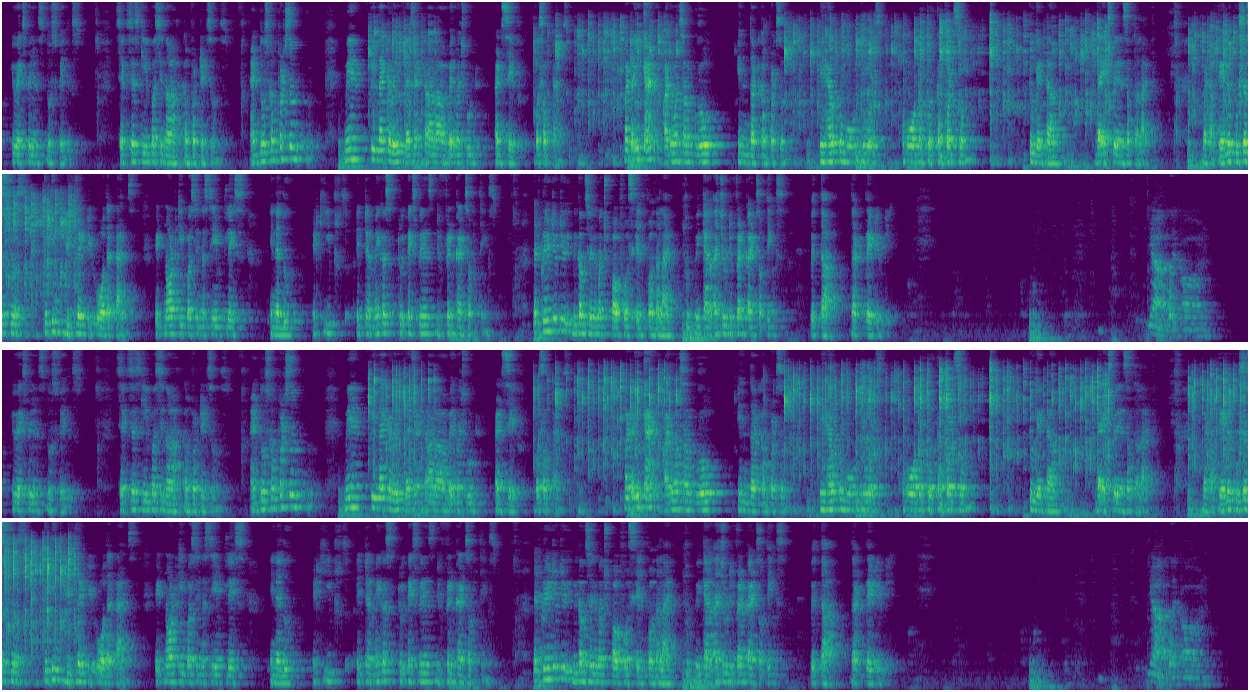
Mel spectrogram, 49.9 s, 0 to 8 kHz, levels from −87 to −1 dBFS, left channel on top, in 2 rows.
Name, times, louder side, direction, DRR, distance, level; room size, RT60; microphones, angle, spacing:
voice 1, 0.2-1.5 2.3-4.5 5.0-6.2 6.5-9.5 9.9-10.4 10.7-11.3 12.2-14.2 14.7-15.7 16.1-17.6 18.0-19.4 20.5-21.4 21.9-22.9 23.4-25.4 25.8-27.6 28.0-29.8 30.3-30.7 31.1-34.8 35.3-40.5 41.1-41.6 41.9-42.6 45.5-45.7, left 2 dB, 25° left, 2 dB, 0.5 m, -27 dB
Typing, 7.3-8.7 10.6-13.6 14.6-14.7 15.2-22.2 23.7-26.5, right 4 dB, 35° right, 0.8 m, -32 dB
voice 2, 47.7-49.0, left 1 dB, 5° right, -9 dB, 2.4 m, -36 dB
9.4 x 4.5 x 2.8 m, 0.79 s
head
